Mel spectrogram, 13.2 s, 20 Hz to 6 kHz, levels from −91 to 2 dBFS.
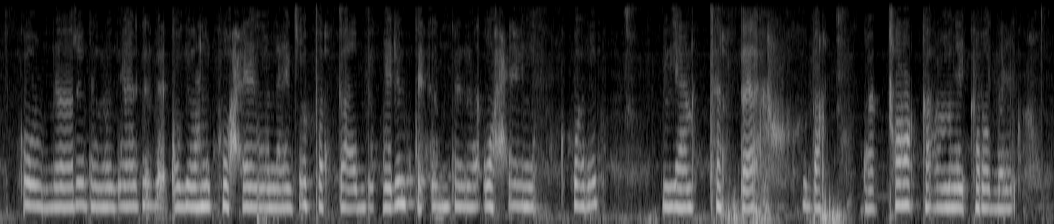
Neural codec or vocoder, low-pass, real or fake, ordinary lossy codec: codec, 24 kHz, 1.5 kbps, HILCodec; 5.4 kHz; fake; none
